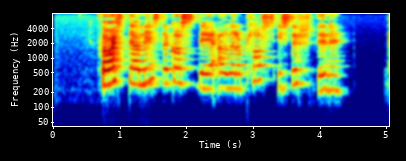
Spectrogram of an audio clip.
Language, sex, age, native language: Icelandic, female, 20-29, Icelandic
